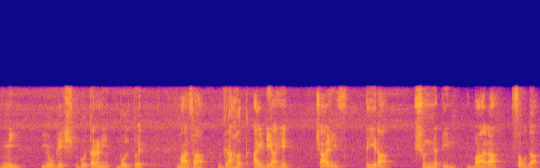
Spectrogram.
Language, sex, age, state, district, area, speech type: Marathi, male, 30-45, Maharashtra, Palghar, rural, spontaneous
